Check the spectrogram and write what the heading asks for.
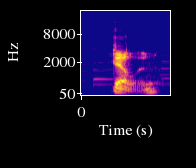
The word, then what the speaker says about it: Dilhorne: If we carried on in this direction, we'd be heading out of the city towards Fosbrook, Dillon and Cheadle. Fosbrook refers to Forsbrook, and Dillon as Dillon.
